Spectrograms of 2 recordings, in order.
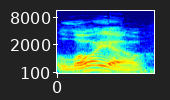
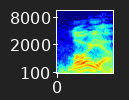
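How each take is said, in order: First: The name ends with an 'oh' vowel. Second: The name ends with an 'ah' vowel. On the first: The speaker calls it wrong. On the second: The speaker calls it right.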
